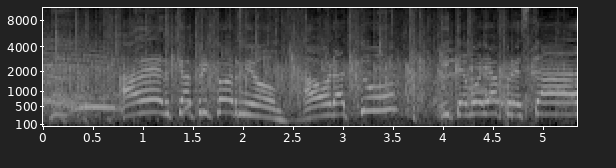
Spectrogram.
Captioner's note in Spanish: Aplausos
